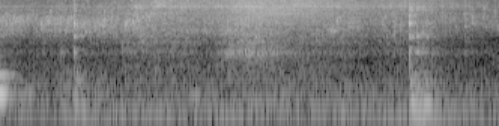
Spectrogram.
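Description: Butter melting and sizzling in a hot kadai for broccoli gravy, a steady close hiss with a few soft stirring scrapes.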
